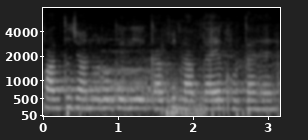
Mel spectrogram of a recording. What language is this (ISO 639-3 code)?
hin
